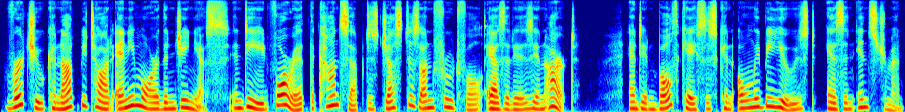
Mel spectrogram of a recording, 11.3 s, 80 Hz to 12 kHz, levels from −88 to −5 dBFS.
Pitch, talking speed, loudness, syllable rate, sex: 205 Hz, 175 wpm, -18 LUFS, 4.3 syllables/s, female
